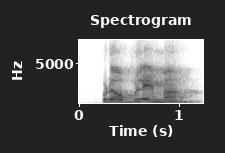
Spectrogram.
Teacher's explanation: se carga en la voz en la penúltima sílaba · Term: palabra grave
